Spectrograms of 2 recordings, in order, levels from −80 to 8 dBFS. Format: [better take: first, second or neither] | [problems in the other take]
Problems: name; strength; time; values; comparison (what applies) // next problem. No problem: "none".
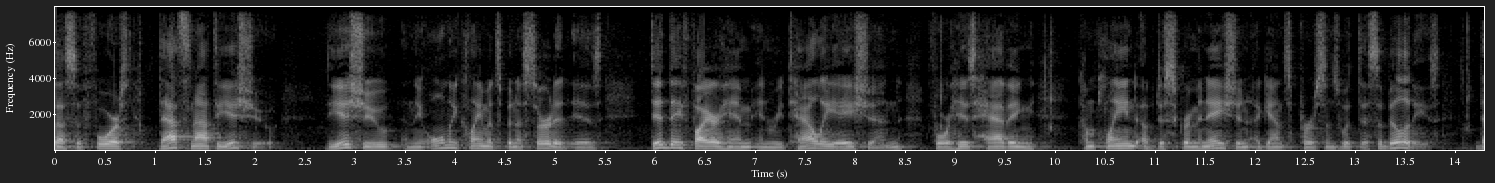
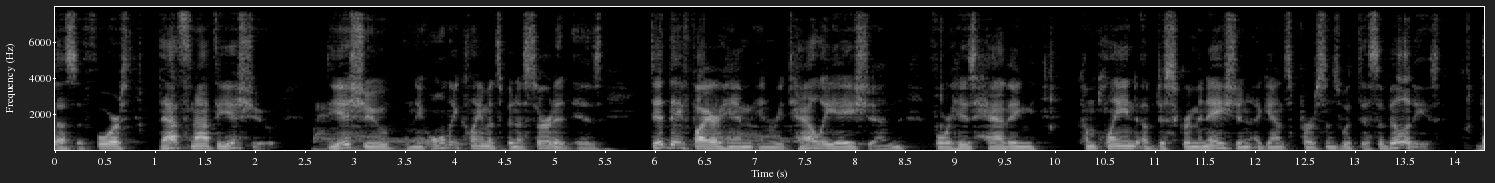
first | noise reduction (classical method WPE with log-MMSE)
